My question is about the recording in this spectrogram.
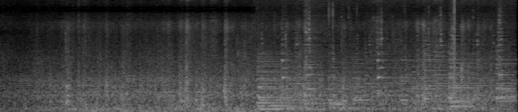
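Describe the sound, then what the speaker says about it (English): A train pulls into the Lumio City station in the video game Pokemon Legends Z-A, with a low rumbling roll and clanking sounds that swell partway through, played fairly quietly without voices. "Train has arrived in Lumio City."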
